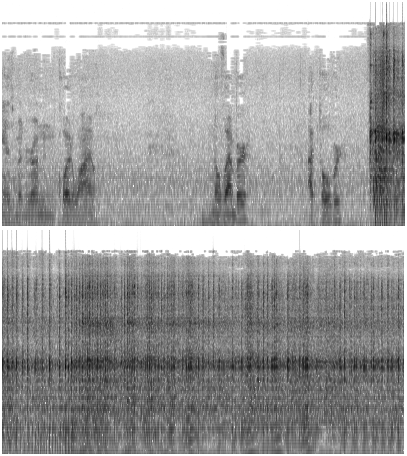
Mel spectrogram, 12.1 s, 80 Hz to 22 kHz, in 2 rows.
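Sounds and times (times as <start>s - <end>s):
string trimmer engine revving: 5.5s - 12.0s.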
